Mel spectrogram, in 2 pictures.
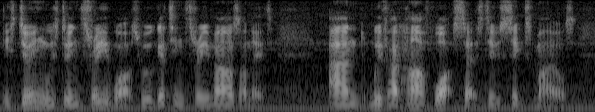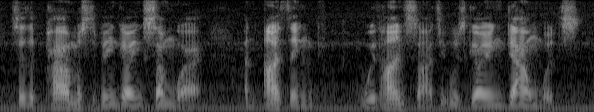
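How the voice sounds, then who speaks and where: A man with a fairly low voice talks through a hands-on repair job. There is some background noise and hum behind him. He speaks off the cuff, thinking aloud as he works. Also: expressive, moderate pace. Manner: unscripted, musing aloud while working. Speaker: radio repair hobbyist and video presenter. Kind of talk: casual hands-on repair demonstration.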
